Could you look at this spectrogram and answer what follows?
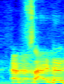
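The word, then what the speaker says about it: apsidal: इधर देखो ध्यान से, एप्साइडल डिस्टेंस बोलते हैं, एप्साइडल डिस्टेंस, ठीक है।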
